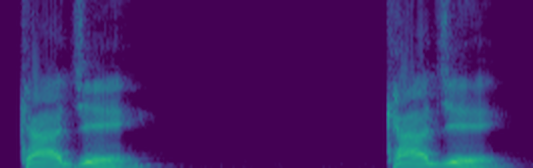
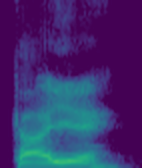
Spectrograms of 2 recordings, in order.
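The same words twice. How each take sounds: First: Calle with a hard j, "ka-je"; j sound. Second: Calle with a soft y, "ka-ye". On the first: Teacher modelling Colombian calle for learners, hard j sound. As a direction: say the ll in calle like English j. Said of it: "focus on the j sound". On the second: Teacher showing the softer option, calle with soft ll. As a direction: say the ll in calle like y in yes. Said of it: "do the soft one". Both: Shown as a demonstration.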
